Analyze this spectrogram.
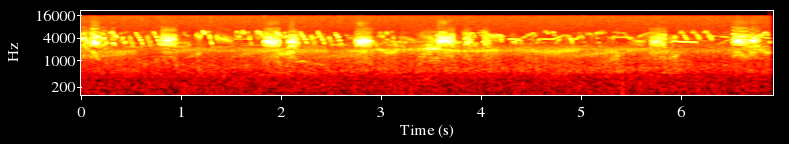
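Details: Breeding white-winged terns in Oostpolder, 2015, their second nesting there; dense, scratchy calls from several birds, with strident peaks roughly every second amid continuous chatter.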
